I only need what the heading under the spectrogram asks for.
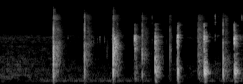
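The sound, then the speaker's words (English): A quick, uneven patter of hands clapping, about a dozen sharp claps in a row, clear with a faint background hum and no talking. “Sorry, I wasn't clapping because I was holding this dog.”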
